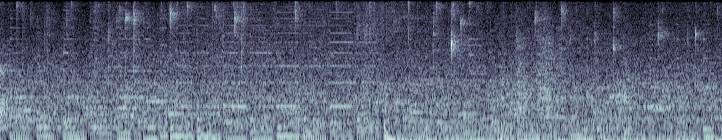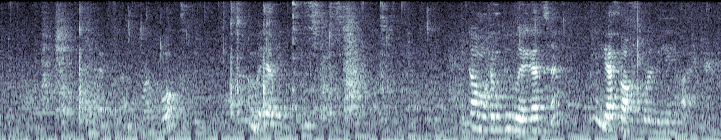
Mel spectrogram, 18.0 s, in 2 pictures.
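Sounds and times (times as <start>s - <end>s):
fritters sizzling in hot oil: 0.0s - 18.0s.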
